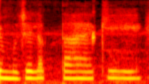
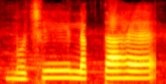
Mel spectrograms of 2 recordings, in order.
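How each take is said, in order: First: Drawn out and much softer, almost breathed; slow soft line. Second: Slow drawn-out line. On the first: Wing leaning in close to Wangji, slow and soft. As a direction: ease in slowly and drop the voice. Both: Acted. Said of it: "वो इस तरह से बोल रहा था".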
